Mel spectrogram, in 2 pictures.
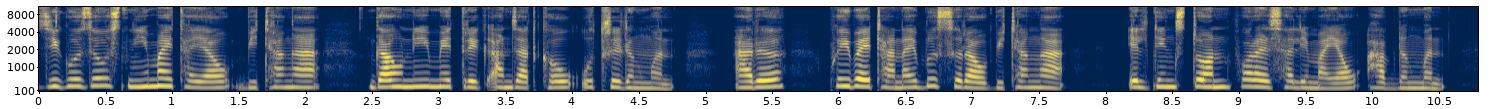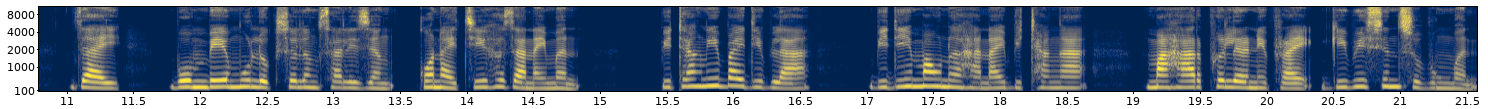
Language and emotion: Bodo, neutral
